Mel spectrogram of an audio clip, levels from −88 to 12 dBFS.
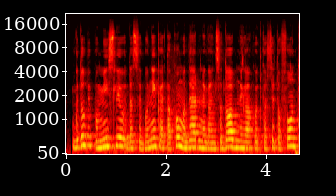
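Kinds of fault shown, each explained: No technical fault can be heard anywhere in the signal.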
